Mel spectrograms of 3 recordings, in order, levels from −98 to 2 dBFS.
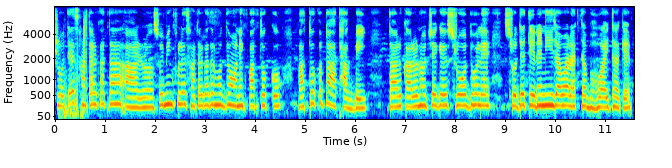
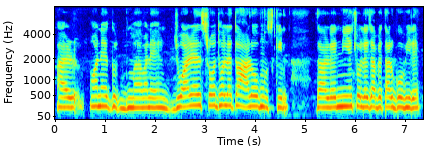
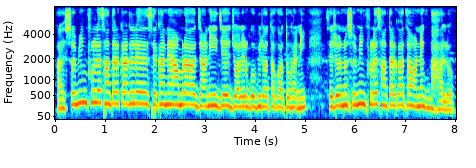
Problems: background sounds at intervals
